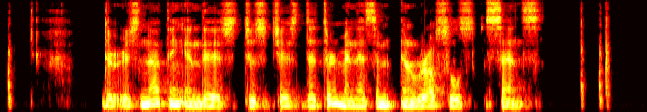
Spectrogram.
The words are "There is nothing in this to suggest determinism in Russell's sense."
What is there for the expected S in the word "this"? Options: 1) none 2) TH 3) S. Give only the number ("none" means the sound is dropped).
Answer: 3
